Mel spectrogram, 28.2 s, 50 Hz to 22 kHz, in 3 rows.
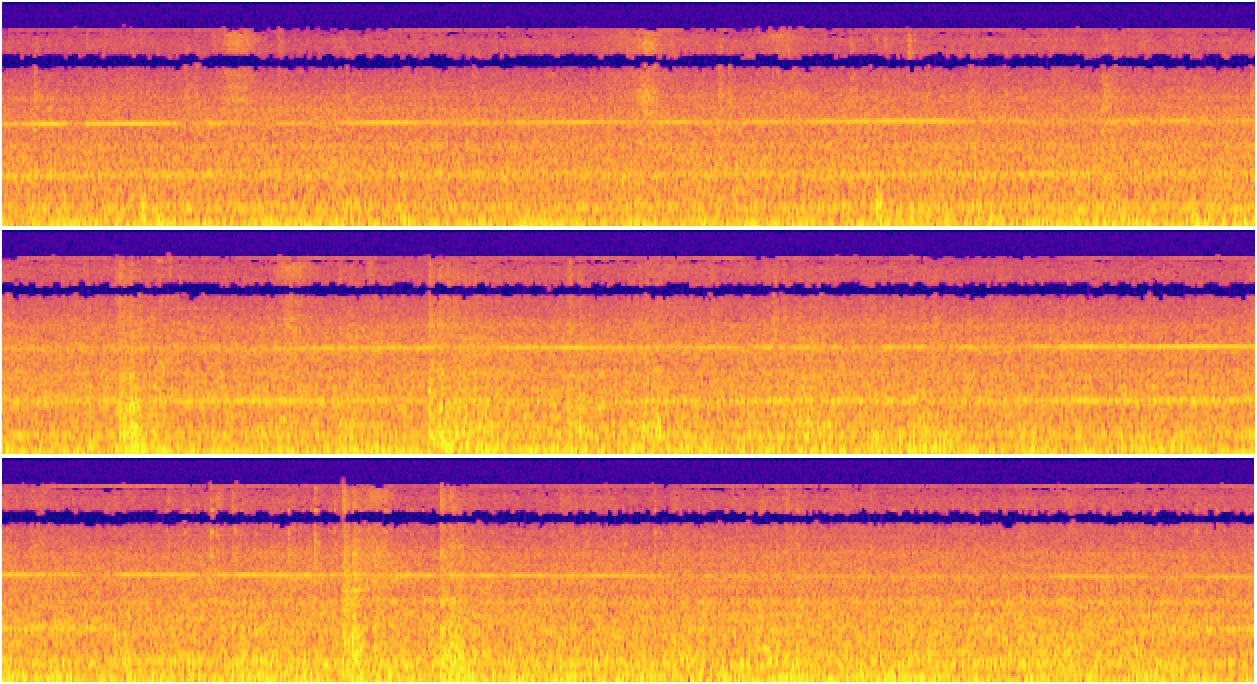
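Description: Running noise inside a JR West 223 series 2000 electric motor car travelling at speed: a steady wheel-on-rail rumble with a few sharp knocks from rail joints. Over it sits a faint steady high whine from the Toshiba IGBT inverter-driven traction motors.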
